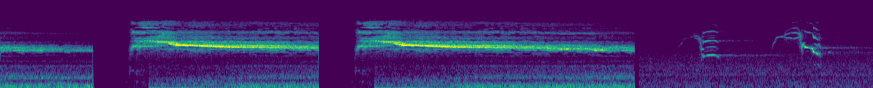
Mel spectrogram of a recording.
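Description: Bald eagle: thin, high whistles sliding downward over a steady hiss, then two short, sharp chirping notes near the end.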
